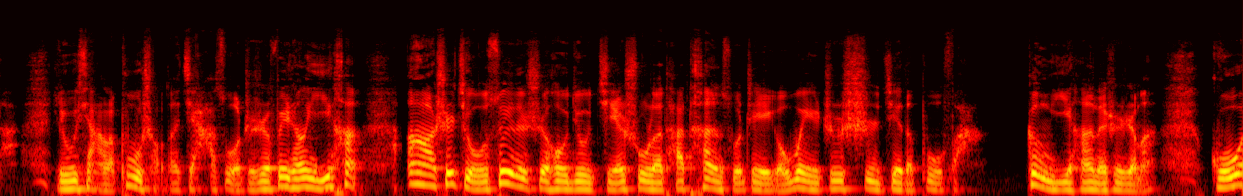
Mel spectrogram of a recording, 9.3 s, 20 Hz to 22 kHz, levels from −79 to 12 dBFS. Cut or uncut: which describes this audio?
uncut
